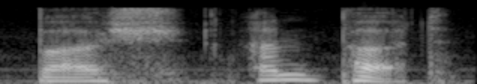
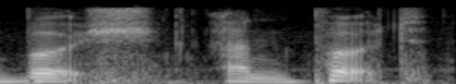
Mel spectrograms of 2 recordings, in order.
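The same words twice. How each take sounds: First: The vowels are open and central, as in cup. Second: The vowels are rounded and close, as in foot. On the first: The speaker calls it wrong. "they pronounce bush and put" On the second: The speaker calls it right. "instead of pronouncing bush and put"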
